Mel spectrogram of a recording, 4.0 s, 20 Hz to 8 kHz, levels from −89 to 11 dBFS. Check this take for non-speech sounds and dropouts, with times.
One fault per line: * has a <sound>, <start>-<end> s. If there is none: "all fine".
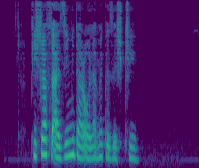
all fine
